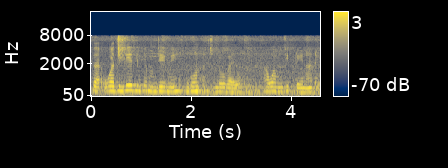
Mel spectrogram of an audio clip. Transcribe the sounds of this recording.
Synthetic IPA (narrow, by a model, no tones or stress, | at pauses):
t̪ɐ̰ʊ̰ɦad̪ʱiːɾed̪ʱiːɾemʊ̃ɦɪ̃ɲd͡ʑemẽɡoːnɐ̰t͡ɕə̃nd̪oʋɐjo | ɛ̃ːʊɦamʊ̃ɦɪ̃ɲd͡ʑipɾeːnaʈʰɐ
